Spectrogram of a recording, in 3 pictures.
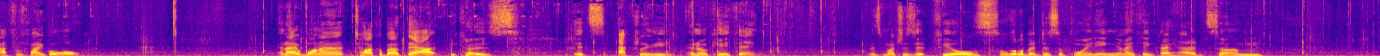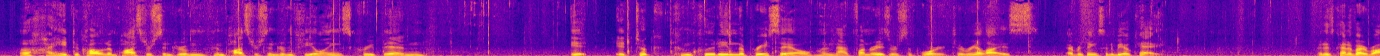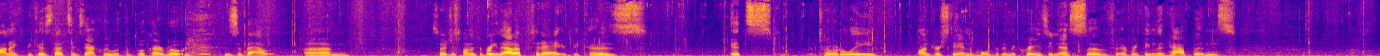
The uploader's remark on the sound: This recording was made during a morning walk with his two dogs. On a beautiful late-February day that feels like spring. You might hear a slight jangle of dog tags in the background.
